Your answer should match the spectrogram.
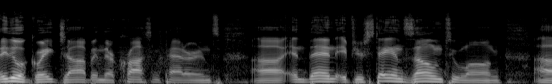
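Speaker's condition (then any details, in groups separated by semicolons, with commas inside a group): No condition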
